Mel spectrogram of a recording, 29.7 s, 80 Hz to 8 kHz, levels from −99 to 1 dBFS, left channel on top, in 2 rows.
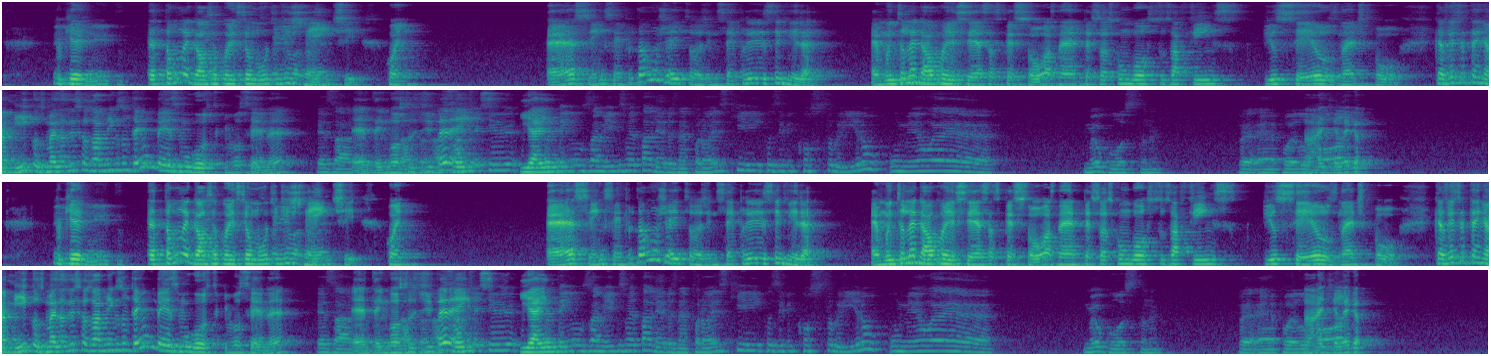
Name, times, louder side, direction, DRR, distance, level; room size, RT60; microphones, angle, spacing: voice 1, 0.5-1.1 1.8-3.3 8.9-9.5 18.0-24.8 25.7-26.5 27.2-28.5, right 2 dB, 15° right, 8 dB, 0.4 m, -43 dB
voice 2, 1.5-3.5 3.9-4.1 5.4-8.1 8.7-12.3 12.6-17.7 18.4-19.6 20.1-20.5 27.9-28.4, right 4 dB, 65° right, 13 dB, 0.9 m, -32 dB
11.0 x 7.0 x 6.5 m, 0.64 s
head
